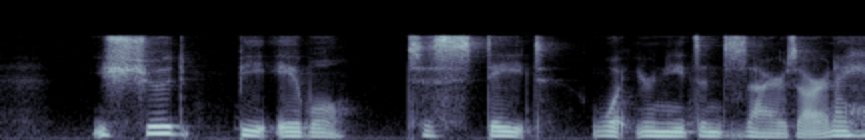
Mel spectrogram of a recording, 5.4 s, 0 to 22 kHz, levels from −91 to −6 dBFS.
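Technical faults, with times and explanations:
No technical faults can be heard in this speech clip. It carries G.722 wideband telephone coding at 64 kbit/s, which keeps the speech band up to about 7 kHz and leaves at most a faint trace of its coding in the upper band.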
